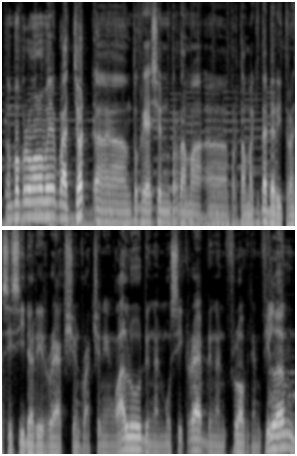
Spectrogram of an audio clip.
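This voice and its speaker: Young Acehnese man hosting a playful, slangy reaction vlog, low-pitched, over background music. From Aceh, Indonesia. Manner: playful, joking, slangy, chuckles often. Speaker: YouTuber reacting to videos. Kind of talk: casual reaction commentary.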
